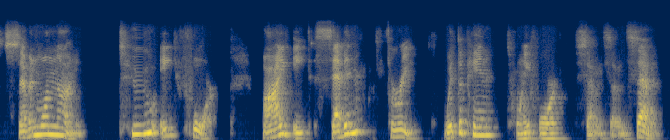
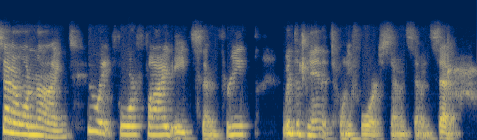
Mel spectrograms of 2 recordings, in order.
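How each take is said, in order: First: The number is read slowly. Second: The number is read quickly.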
